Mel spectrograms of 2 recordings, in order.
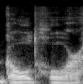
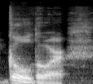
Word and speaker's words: Goldor: Quinbrin Goldor, or Goldhor, however you wish to pronounce it, but they say Goldor.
